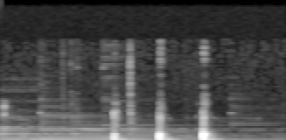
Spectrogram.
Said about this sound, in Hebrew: והנה דפיקה בדלת.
